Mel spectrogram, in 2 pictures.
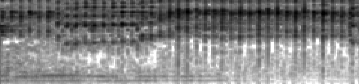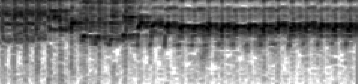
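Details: Long ngekek song from a caged fighter lovebird: rapid clicking pulses building into a loud, high, buzzy chatter that settles onto a steady tone, continuous throughout.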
